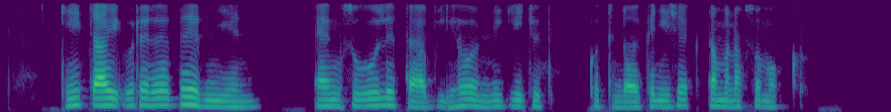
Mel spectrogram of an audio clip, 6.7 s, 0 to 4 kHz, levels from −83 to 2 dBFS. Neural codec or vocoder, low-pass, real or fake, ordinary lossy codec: codec, 16 kHz, 2 kbps, FreqCodec, larger model; 3.6 kHz; fake; none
